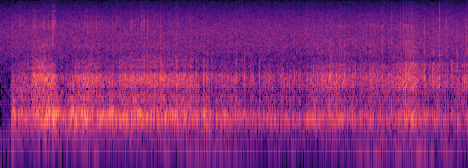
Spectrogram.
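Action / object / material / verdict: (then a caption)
scrape / foam microphone windscreen scraped with a metal blade / foam / none. A large metal chef's knife blade is slowly scratched and dragged across a soft, porous black foam windscreen covering the head of a Blue Yeti microphone, moving from the left and over the top. It makes a close, continuous scratchy rustle centered in the low midrange, starting abruptly and easing slightly in loudness as it goes.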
